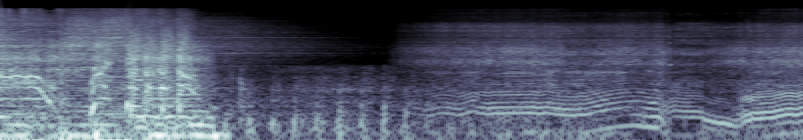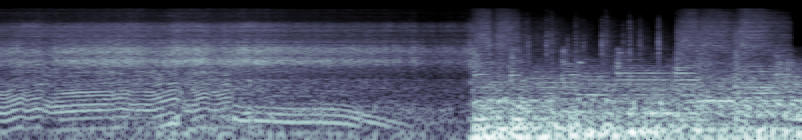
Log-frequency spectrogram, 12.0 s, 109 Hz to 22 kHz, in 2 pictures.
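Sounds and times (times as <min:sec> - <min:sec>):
motorcycle engine revving: 0:00.2 - 0:11.8.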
